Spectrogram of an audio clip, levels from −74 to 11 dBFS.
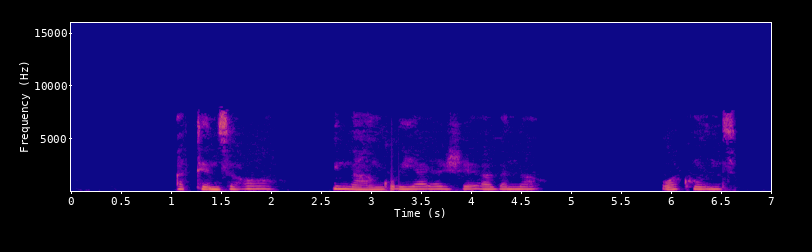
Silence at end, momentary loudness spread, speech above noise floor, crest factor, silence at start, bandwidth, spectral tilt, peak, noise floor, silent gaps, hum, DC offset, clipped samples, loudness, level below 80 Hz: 0.35 s; 10 LU; 52 dB; 16 dB; 1.05 s; 8 kHz; -4.5 dB/octave; -14 dBFS; -81 dBFS; none; none; under 0.1%; under 0.1%; -30 LUFS; -64 dBFS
